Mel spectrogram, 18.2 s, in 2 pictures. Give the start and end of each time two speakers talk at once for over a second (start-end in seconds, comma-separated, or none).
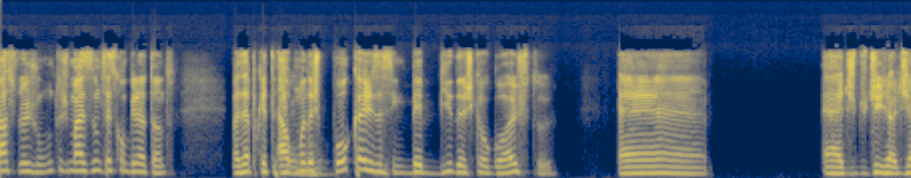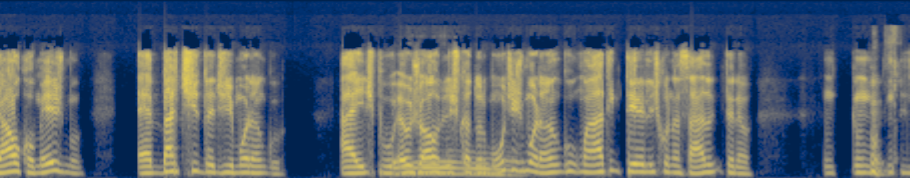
13.0-14.4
